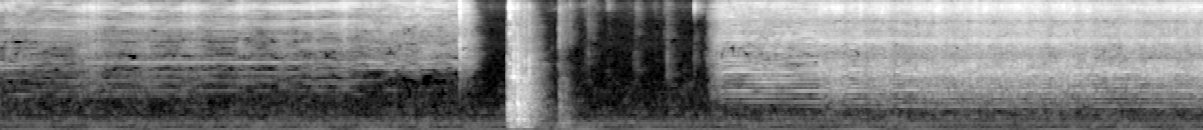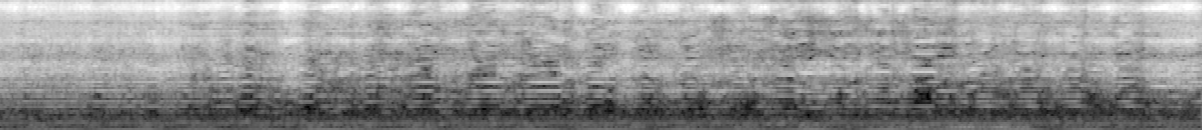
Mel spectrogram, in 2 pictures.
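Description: Electric hair clippers buzzing as they cut beard and neck hair. About six seconds in there is a loud click and a couple of seconds of near quiet. A second click follows about nine seconds in, and a second electric shaver buzzes steadily against the beard on the neck and cheek for the rest.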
